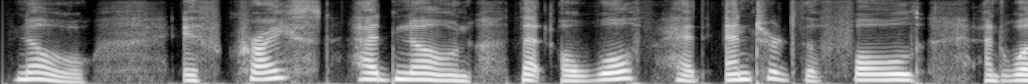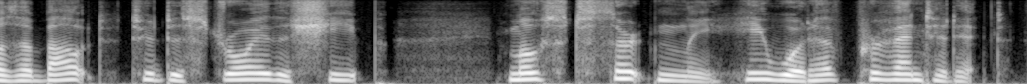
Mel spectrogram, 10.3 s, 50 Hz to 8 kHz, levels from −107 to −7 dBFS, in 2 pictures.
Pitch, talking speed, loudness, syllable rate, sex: 200 Hz, 150 wpm, -18 LUFS, 4.2 syllables/s, female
